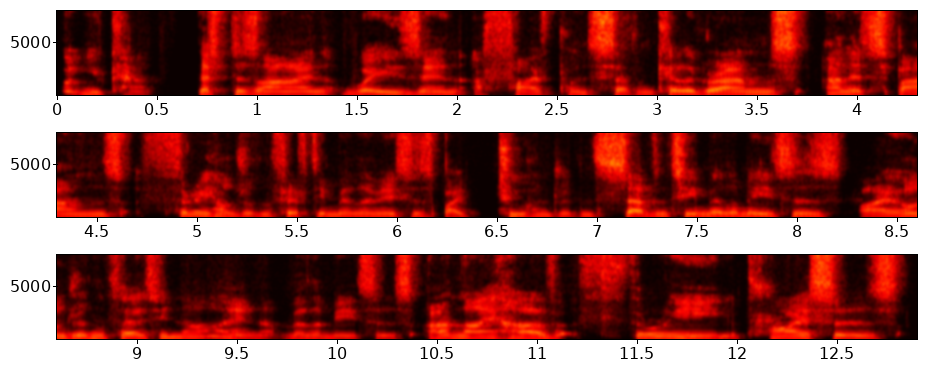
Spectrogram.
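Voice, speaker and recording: A man at a middling pitch presents hi-fi news, working through specs and prices in a steady scripted read. He drops in dry, wry jokes and calls his viewers folks. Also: moderate pace, few pauses. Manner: dry, wry humor between spec readouts; chatty, addresses viewers as folks. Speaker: hi-fi news channel host. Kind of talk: scripted news roundup with asides.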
